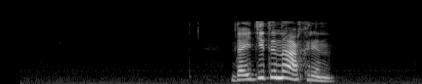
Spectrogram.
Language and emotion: Russian, angry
